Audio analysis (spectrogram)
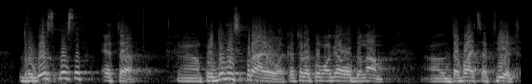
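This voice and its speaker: The voice is somewhat breathy and moves at a fairly quick pace. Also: man. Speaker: lecturer. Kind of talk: lecture. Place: hall.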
